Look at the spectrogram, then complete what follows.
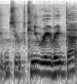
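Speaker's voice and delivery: high, mock puzzled, baffled voice.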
